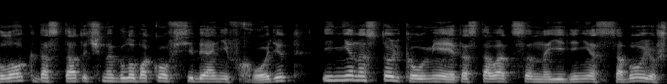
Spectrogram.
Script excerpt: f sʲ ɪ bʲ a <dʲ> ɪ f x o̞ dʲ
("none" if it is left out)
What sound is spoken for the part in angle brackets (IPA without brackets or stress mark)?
nʲ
